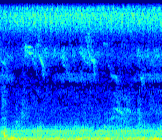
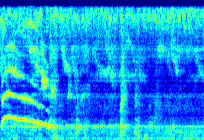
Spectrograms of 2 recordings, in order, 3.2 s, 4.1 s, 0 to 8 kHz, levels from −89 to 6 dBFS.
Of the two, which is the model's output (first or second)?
second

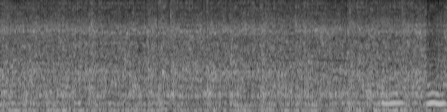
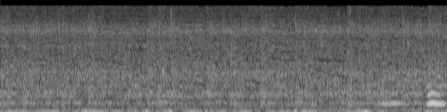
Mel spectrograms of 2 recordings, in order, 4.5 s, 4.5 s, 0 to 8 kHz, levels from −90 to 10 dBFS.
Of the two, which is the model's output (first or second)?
first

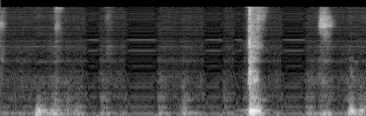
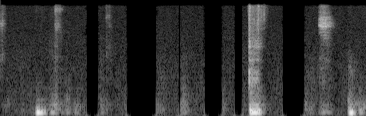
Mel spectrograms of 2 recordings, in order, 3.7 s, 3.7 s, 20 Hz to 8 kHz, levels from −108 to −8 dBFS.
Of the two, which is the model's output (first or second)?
first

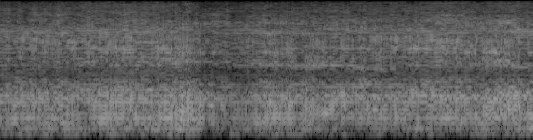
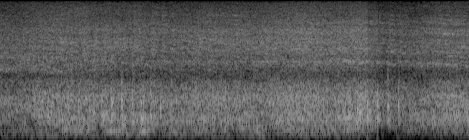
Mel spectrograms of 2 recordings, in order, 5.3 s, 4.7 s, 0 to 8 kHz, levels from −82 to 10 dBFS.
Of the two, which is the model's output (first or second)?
first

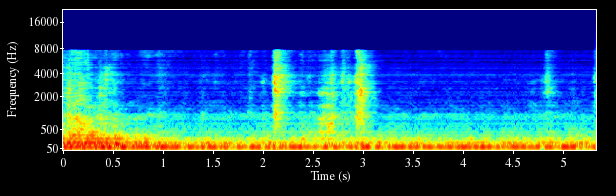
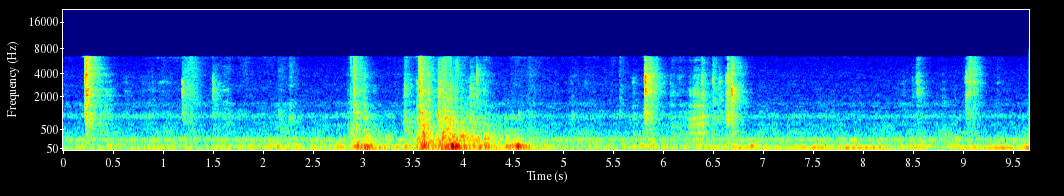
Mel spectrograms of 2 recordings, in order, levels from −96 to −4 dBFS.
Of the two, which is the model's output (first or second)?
first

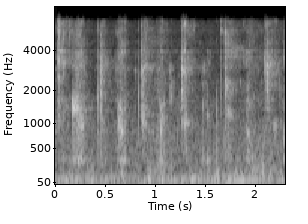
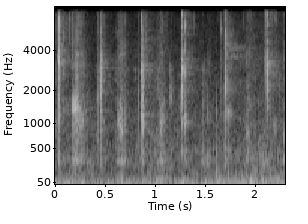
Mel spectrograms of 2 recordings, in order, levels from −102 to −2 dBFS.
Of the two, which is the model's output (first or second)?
first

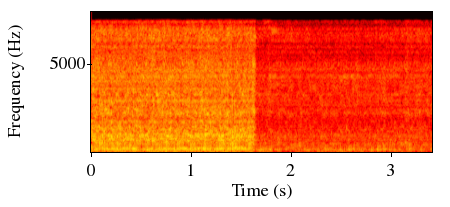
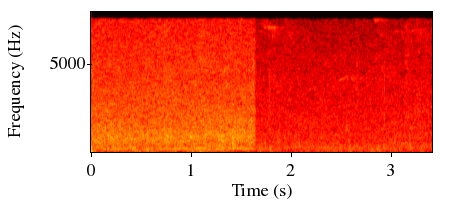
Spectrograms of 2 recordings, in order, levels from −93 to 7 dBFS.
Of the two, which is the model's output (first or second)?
first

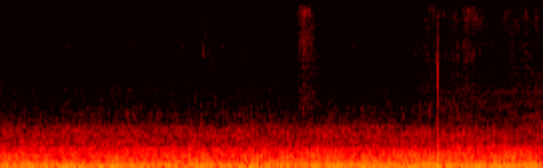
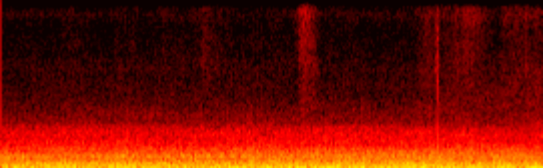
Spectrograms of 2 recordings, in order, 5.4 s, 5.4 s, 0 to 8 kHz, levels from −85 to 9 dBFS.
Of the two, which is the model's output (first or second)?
first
